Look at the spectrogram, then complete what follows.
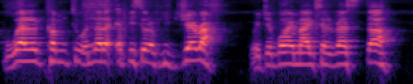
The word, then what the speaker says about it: Hegira: HEGIRA, as you know, HEGIRA, in fact, is the proper pronunciation of the word.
